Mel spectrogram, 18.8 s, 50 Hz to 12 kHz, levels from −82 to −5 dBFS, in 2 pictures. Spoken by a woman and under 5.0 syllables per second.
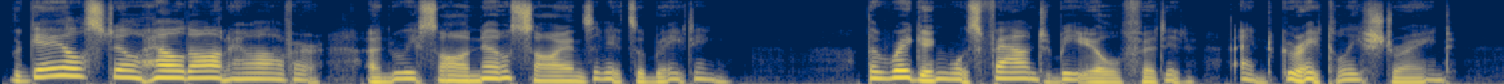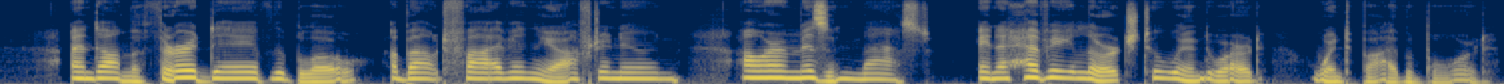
Yes: female; 4.2 syllables/s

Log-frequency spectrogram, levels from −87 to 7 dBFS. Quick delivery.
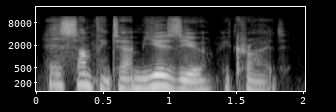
Yes: fast, 210 wpm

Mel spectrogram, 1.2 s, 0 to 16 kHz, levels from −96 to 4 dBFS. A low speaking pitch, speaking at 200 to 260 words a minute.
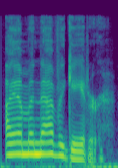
No: high, 190 Hz; fast, 205 wpm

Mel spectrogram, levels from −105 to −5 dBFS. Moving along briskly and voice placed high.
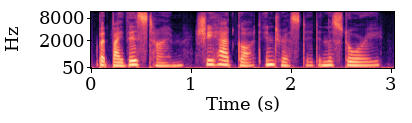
Yes: fast, 220 wpm; high, 210 Hz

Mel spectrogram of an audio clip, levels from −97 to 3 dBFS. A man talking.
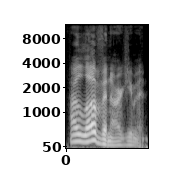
Yes: male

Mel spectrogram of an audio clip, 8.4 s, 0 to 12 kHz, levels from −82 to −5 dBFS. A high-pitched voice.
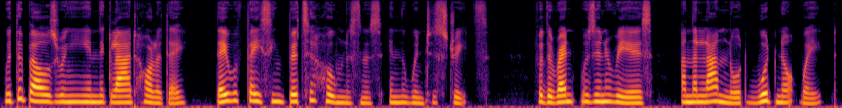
Yes: high, 195 Hz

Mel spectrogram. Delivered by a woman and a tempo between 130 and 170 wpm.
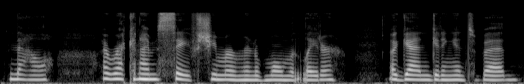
Yes: female; average, 160 wpm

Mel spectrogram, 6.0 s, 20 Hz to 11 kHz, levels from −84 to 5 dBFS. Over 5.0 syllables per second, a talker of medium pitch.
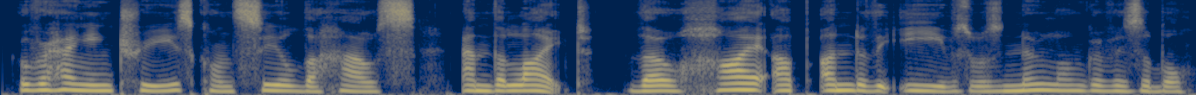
Yes: 5.4 syllables/s; medium, 180 Hz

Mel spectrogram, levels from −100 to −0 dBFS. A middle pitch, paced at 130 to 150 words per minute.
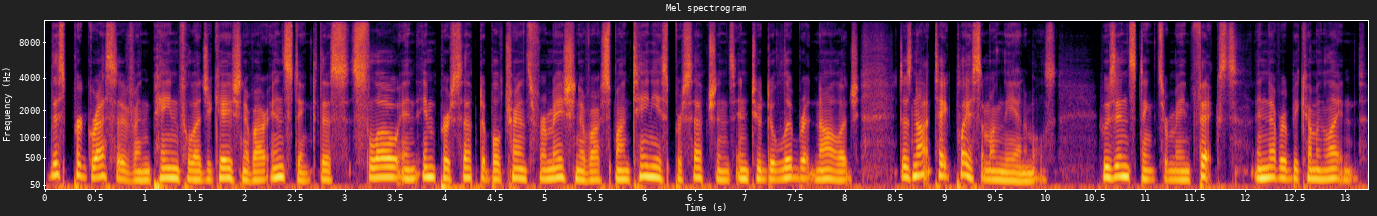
No: medium, 145 Hz; average, 160 wpm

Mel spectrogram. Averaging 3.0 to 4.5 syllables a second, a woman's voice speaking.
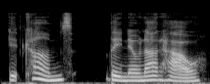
Yes: 4.4 syllables/s; female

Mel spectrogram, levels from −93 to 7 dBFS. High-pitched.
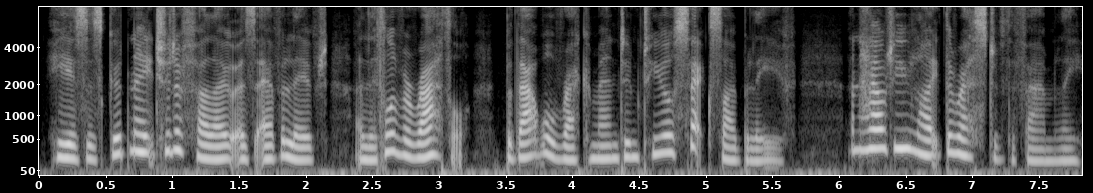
Yes: high, 225 Hz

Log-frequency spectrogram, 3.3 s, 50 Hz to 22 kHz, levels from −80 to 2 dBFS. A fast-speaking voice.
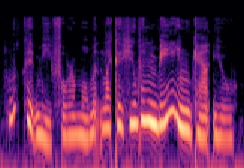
Yes: fast, 220 wpm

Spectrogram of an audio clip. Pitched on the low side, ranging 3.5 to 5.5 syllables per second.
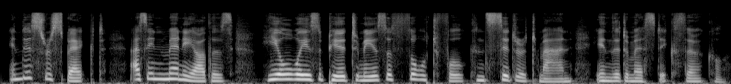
No: medium, 185 Hz; 5.4 syllables/s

